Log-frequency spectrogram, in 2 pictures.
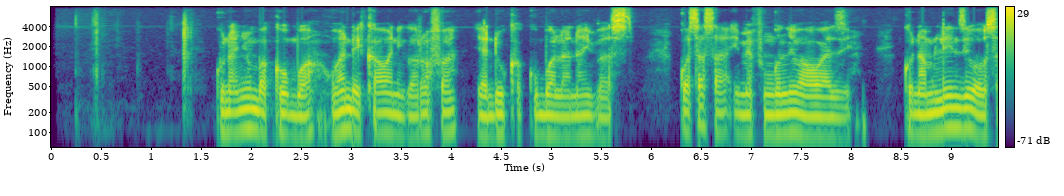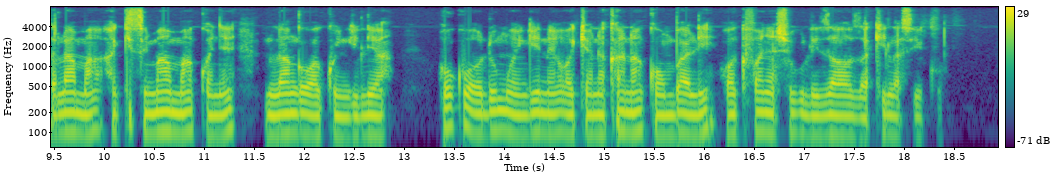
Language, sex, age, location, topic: Swahili, male, 18-24, Nairobi, finance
